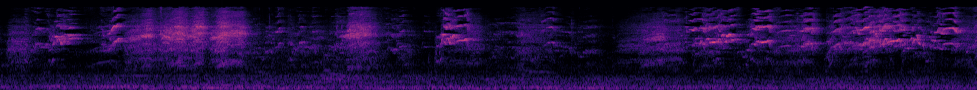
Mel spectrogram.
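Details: A flock of lorikeets gives busy high-pitched screeching and chattering in rolling bursts, with a faint background hum.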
